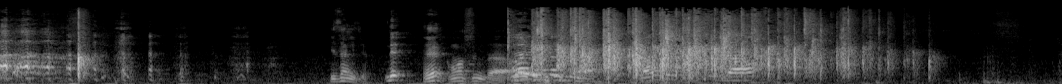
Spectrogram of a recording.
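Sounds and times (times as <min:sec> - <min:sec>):
laughter: 0:00.0 - 0:02.2
people clapping: 0:00.7 - 0:01.1, 0:05.0 - 0:09.5
speech: 0:03.4 - 0:06.6, 0:07.3 - 0:07.7.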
